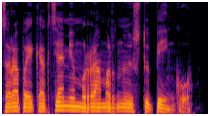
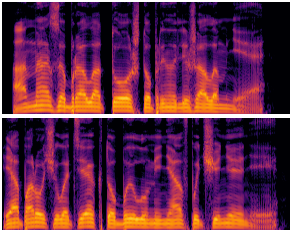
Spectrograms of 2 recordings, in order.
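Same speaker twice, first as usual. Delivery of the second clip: dark lord. Acted.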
